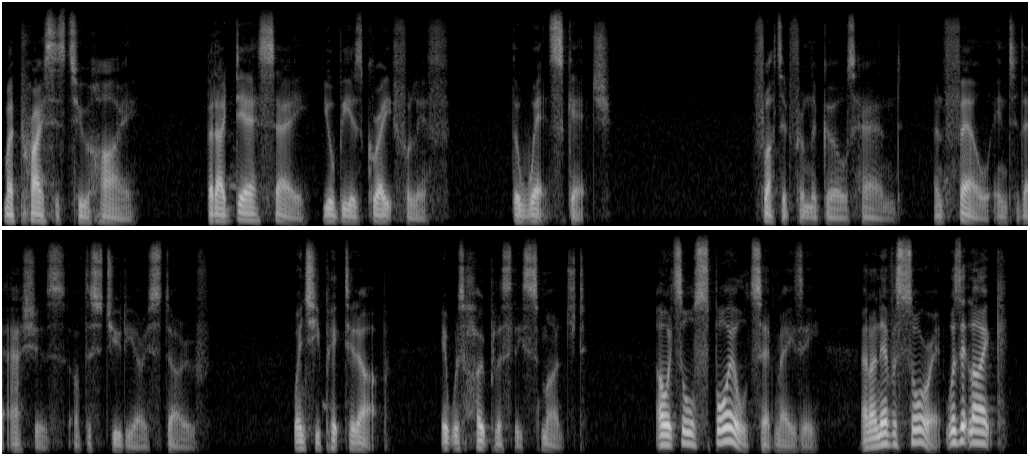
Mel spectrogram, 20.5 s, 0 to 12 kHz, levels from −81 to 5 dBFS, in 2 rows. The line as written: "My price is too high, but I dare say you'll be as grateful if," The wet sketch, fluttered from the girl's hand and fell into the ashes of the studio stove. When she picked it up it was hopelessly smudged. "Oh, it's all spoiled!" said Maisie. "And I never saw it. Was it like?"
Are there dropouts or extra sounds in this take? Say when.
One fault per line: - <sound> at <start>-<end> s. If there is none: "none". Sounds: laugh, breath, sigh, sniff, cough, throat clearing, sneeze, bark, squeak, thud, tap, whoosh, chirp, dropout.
none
